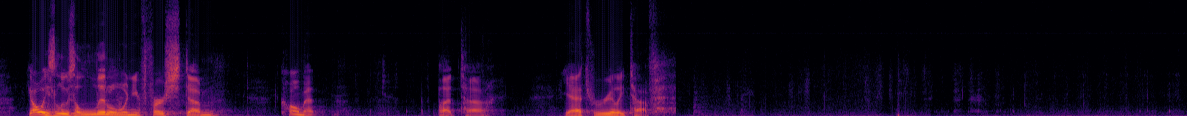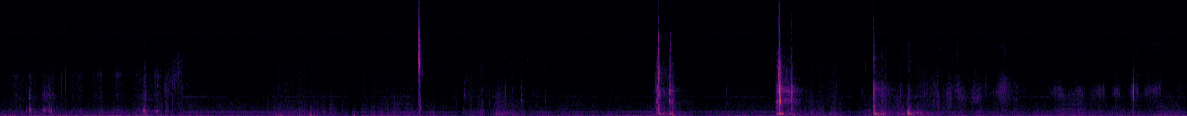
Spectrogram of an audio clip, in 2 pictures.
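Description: A paintbrush dabs and brushes softly against a mask.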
